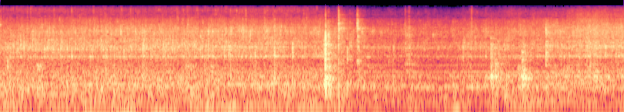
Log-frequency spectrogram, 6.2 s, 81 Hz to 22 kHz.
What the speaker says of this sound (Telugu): ఆయిల్ హీట్ అయిన తర్వాత ఈ వెజిటేబుల్స్ అన్నీ 1 బై 1 వేసి దీన్ని బాగా ఉడికించాలి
